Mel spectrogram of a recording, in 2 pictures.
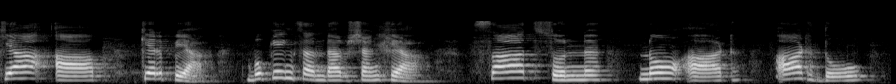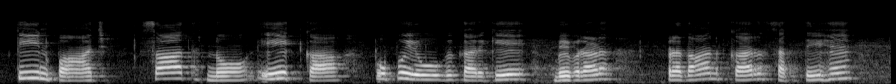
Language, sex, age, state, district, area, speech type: Hindi, female, 45-60, Madhya Pradesh, Narsinghpur, rural, read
